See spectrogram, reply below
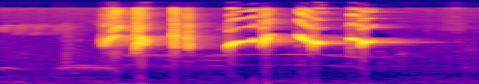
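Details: Orange-headed thrush in relaxed ngeplong song, played to encourage reluctant thrushes to sing in the morning: a few sharp chirps followed by bright whistled notes that sweep downward, spaced a fraction of a second apart.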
